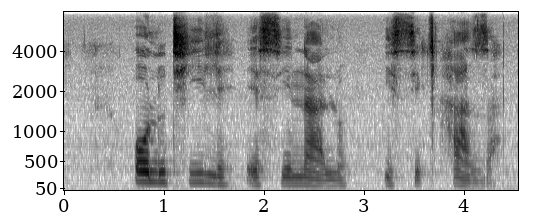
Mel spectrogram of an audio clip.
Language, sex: Xhosa, male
